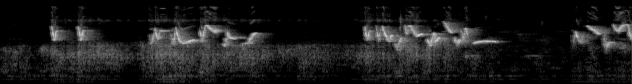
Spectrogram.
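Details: Sanger song meant to teach and provoke young sangers: short phrases of sharp, high chirps and quick whistled slurs, repeated in bursts with brief silent gaps, over a steady low hiss.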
